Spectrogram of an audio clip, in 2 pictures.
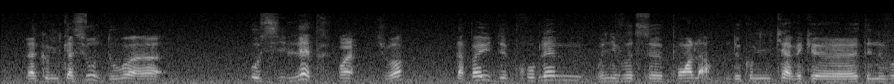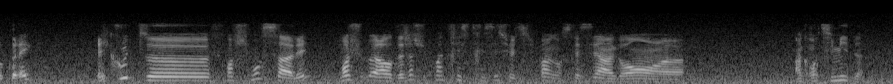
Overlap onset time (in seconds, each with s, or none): none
